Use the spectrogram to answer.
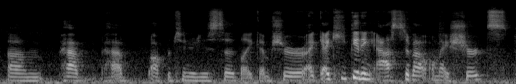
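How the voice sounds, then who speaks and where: A woman's voice: on the low side, normal speed, a little hiss or hum. Chatty woman with many restarts. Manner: chatty, repeats words and restarts, laughs often. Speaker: filmmaker guest. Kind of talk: casual video call interview.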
